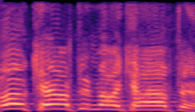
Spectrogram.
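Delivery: mock very high, blurted, yelled-out outburst. Retelling how he yelled it out early during the buildup, retelling a yell. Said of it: "he just yells out".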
